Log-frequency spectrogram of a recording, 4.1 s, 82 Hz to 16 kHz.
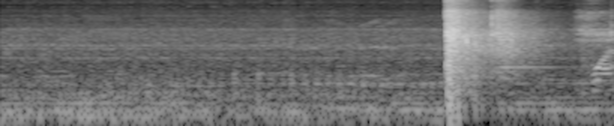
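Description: A single sharp air rifle shot, a Predator Pajero Gun Gen 6, cracks out near the end, preceded by a steady low hum of background noise.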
